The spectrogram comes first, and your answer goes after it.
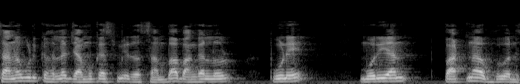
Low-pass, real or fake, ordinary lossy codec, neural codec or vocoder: none; real; none; none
